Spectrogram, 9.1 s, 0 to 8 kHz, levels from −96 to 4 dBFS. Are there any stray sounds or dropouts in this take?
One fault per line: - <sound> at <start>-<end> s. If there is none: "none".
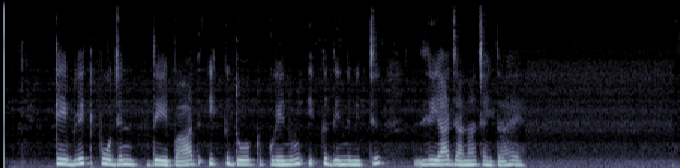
none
